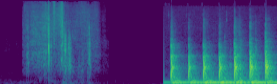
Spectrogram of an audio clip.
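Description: A soft rustling sound, a brief silence, then a quick, steady run of about eight loud knocks on a wooden door, each with a deep, resonant thud.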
